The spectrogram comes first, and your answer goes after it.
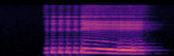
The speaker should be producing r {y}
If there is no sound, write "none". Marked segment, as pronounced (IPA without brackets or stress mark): e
